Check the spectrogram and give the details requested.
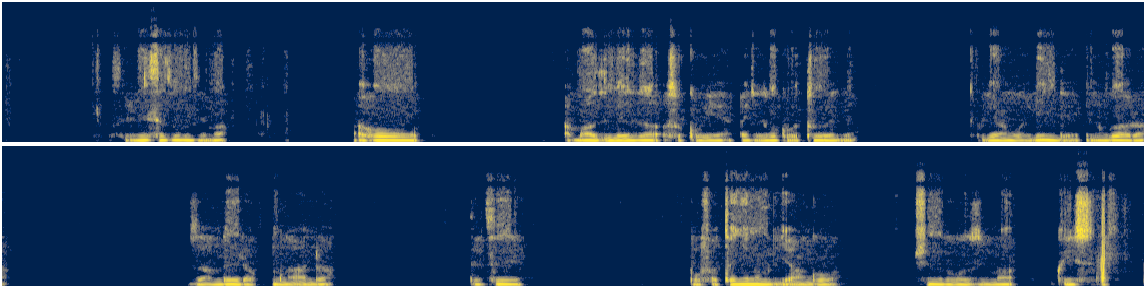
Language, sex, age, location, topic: Kinyarwanda, male, 18-24, Kigali, health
